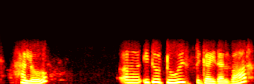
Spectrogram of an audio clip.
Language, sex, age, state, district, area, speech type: Kannada, female, 18-30, Karnataka, Shimoga, rural, conversation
